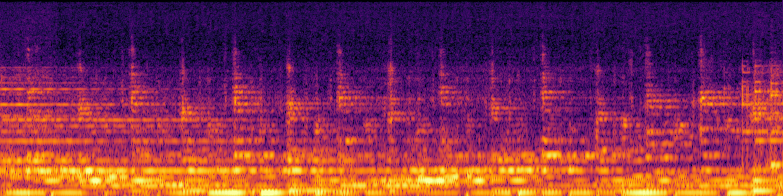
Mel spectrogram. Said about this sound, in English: It's just like my favorite song, and I really like it a lot.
